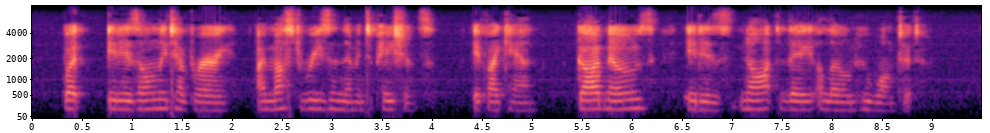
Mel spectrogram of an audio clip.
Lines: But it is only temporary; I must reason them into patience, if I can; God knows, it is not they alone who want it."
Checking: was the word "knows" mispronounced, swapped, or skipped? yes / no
no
